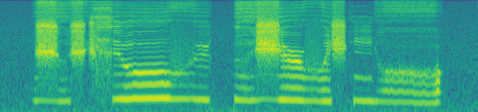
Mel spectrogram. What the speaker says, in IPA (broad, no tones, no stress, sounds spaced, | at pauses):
ʒ o̤ ʃ xʲ oː v y ɠ ə̤ ʒ ə˞ v ə ʃ ɲ ɔ̤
